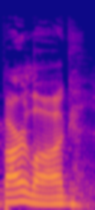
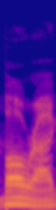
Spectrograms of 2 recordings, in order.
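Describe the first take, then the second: First: The name is said as Barlog. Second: The name is said as Balrog. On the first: The speaker calls it right. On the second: The speaker calls it wrong.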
